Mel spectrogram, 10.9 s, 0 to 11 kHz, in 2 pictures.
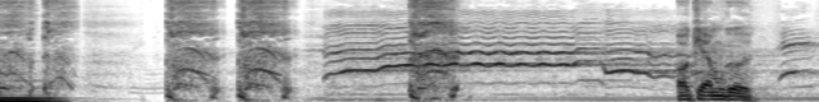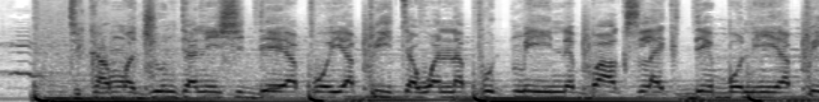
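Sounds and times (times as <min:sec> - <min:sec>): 
harsh coughing: 0:00.0 - 0:03.2
speech: 0:04.5 - 0:05.2, 0:06.0 - 0:10.9.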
